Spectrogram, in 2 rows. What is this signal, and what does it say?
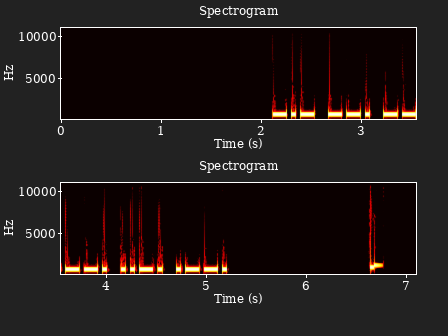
Morse code, heard as a keyed tone, about 24 wpm, 700 Hz. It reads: KG9FP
